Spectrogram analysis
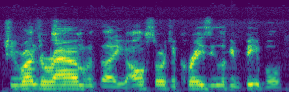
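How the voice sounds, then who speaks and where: A man's voice: medium pitch, fairly even intonation, a little fast. A man from New Jersey giving casual, wry, blunt opinions as a panelist. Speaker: talk show panelist. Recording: dull lo-fi sound.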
